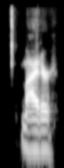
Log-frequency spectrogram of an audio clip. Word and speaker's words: MITRE: So the research I've been doing, there's a corporation called how would you pronounce this? MITRE? Yeah, MITRE.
